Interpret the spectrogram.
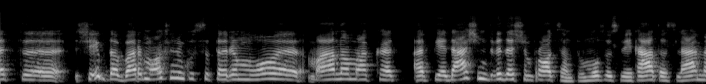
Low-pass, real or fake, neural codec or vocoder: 9.9 kHz; fake; vocoder, 22.05 kHz, 80 mel bands, WaveNeXt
